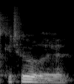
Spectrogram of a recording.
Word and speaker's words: Cthulhu: okay yeah good point no correct way to pronounce Cthulhu whenever Lovecraft was asked to answer differently and if a certain way is the correct way to ask he always answer yes um it was meant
